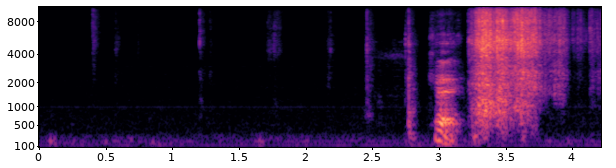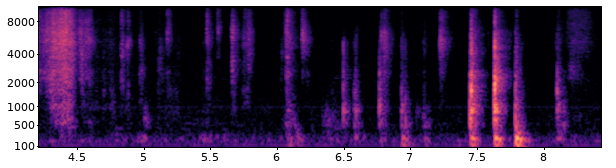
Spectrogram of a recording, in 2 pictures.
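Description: Card packaging being torn open: one loud rip about three seconds in. It is followed by a quick run of sharp clicks and taps as cards and packs are handled on the table.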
